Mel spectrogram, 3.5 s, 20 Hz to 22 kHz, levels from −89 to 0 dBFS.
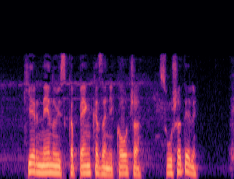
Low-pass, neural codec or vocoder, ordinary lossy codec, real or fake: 7.2 kHz; none; AAC, 64 kbps; real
